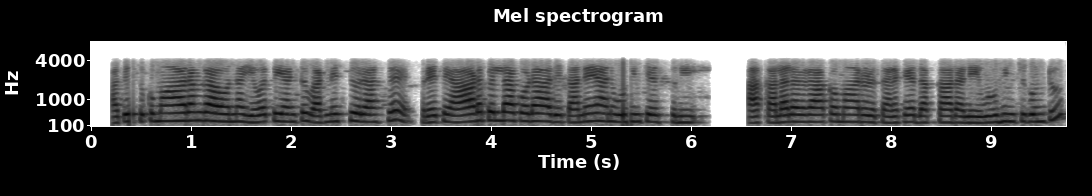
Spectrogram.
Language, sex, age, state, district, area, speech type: Telugu, female, 60+, Andhra Pradesh, Krishna, rural, conversation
